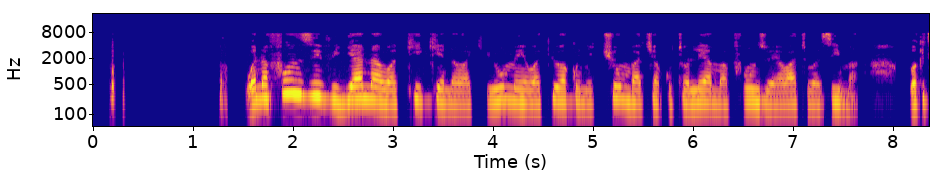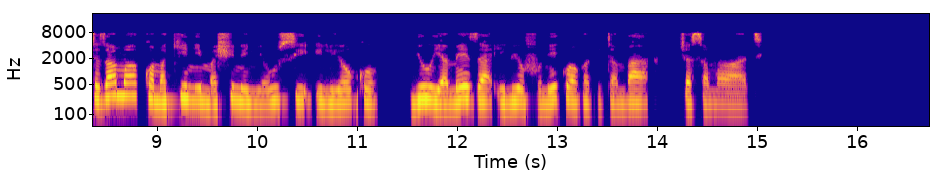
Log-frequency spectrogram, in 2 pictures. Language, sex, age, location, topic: Swahili, female, 25-35, Dar es Salaam, education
